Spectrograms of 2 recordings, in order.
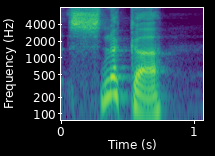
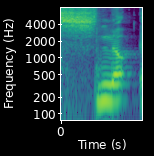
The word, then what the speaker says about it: snooker: Snooker is pronounced snooka, like snooka, not snooker.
